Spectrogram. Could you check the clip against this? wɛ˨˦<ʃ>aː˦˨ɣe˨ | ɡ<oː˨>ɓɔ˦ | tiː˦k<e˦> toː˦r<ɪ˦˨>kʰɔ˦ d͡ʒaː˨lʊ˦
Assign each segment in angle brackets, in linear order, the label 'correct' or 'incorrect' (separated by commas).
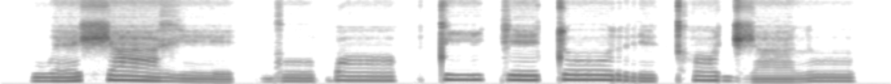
correct, correct, correct, incorrect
